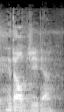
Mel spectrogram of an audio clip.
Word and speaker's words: Hidalgito: In the color red, playing Spain, and then are you pronouncing this Hidalgito? Is that right? Yeah, I say Hidalgito.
